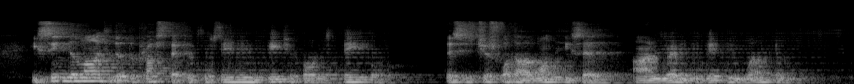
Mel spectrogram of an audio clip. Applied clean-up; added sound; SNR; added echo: neural separator model SepFormer DNS4.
